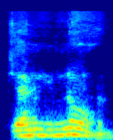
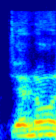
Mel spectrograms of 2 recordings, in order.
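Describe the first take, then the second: First: The n sound is held long, doubled. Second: The n sound is short, single. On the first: The speaker calls it right. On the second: The speaker calls it wrong. "जनो नहीं बोलना बस"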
